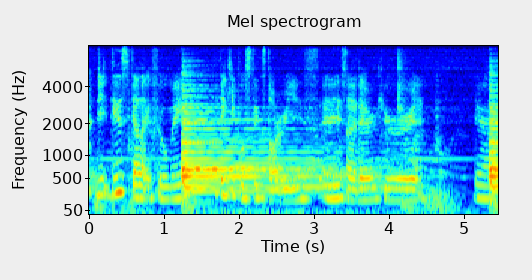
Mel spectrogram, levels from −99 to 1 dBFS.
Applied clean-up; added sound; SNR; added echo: none; Piano; -4 dB; reverberation time 0.1 s.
